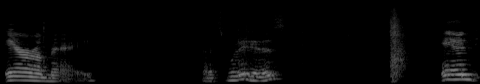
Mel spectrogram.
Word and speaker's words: arame: Although the description is going to be in the video, but it's Arame, Arame. You pronounce it Arame.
